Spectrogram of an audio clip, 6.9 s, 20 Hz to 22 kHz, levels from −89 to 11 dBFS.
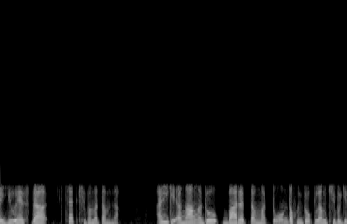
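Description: Throughout, the speech passed through the iLBC codec, coding each frame independently, which fits the 30 ms mode, so nothing above 3.8 kHz survives and the speech sounds plainly rough and synthetic.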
